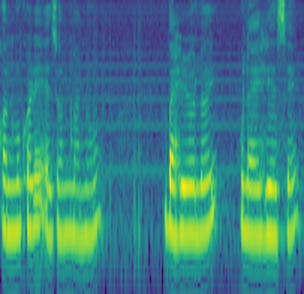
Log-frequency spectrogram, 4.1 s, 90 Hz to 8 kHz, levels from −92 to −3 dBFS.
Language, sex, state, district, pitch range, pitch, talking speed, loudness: Assamese, female, Assam, Sonitpur, 230-250 Hz, 235 Hz, 105 wpm, -17 LUFS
